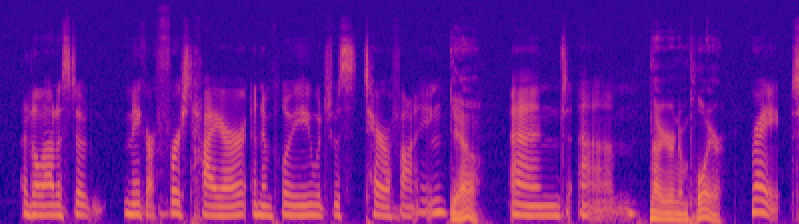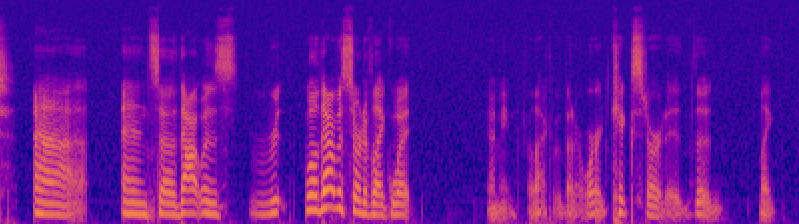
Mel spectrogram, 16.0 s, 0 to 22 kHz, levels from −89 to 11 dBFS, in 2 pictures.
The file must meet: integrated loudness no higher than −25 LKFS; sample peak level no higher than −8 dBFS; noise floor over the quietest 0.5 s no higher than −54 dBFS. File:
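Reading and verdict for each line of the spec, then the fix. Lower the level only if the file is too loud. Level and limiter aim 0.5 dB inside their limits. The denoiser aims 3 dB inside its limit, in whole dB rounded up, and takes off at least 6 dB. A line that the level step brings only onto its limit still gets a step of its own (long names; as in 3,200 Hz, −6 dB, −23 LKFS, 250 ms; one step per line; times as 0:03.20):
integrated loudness −23.5 LKFS: out of spec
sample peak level −2.5 dBFS: out of spec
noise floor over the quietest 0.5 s −59 dBFS: in spec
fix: level −2 dB
brickwall limiter −8.5 dBFS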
